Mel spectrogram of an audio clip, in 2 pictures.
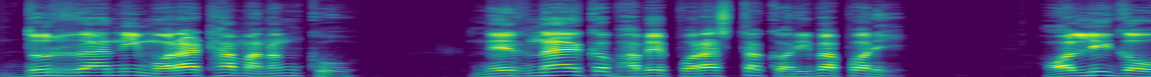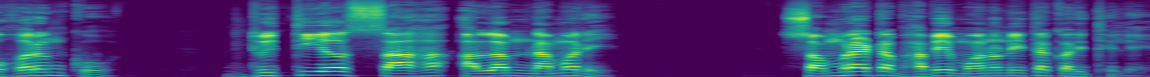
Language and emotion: Odia, neutral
